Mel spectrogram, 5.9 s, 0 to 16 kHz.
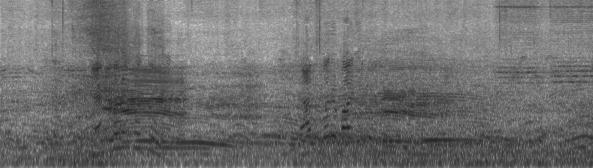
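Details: Sahiwal calves, small bull and heifer calves, at a cattle sale where a Shariatpur farmer buys stock on 11 August; several overlapping harmonic moos rise and fall against steady crowd chatter and voices.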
